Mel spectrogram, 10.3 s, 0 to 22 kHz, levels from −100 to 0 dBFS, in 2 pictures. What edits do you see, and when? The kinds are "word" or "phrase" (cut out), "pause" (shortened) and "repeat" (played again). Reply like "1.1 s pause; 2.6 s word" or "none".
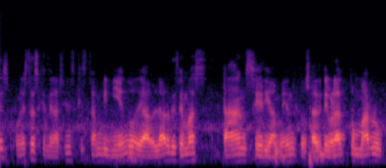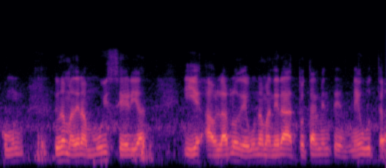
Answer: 2.3 s word; 4.2 s word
